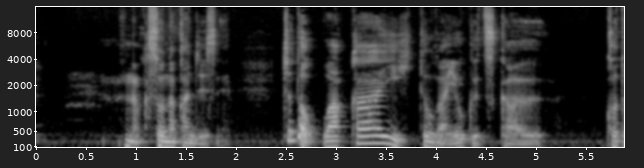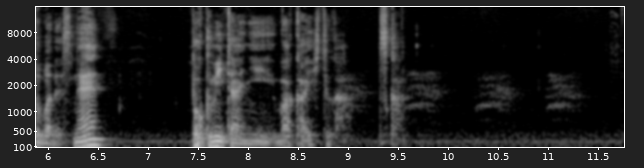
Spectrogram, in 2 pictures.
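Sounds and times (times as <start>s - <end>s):
low hum: 0.0s - 11.7s
crow cawing: 0.3s - 0.9s, 8.9s - 11.5s
speech: 0.9s - 6.7s, 7.4s - 9.6s.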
